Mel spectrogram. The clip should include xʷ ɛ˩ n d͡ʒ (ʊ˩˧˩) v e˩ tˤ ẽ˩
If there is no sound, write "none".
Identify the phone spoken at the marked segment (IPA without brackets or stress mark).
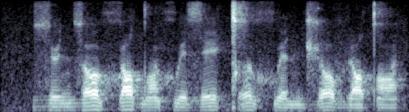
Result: ɔ˩˧˩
